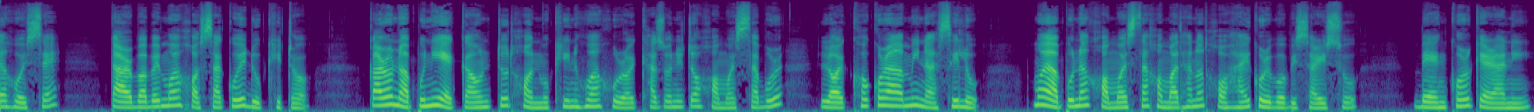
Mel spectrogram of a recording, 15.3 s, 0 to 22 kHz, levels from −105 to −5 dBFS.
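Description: Generation loss runs through the whole speech clip, from start to finish. The sound is more swirly and hollow than a single MP3 pass at a rate around 135 kbit/s should give, with consonant attacks smeared and nothing above 20.1 kHz. The likely cause is repeated lossy coding, around five MP3 decode-and-encode passes. Each pass requantises on a shifted frame grid, so noise and spectral holes accumulate rather than staying fixed.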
